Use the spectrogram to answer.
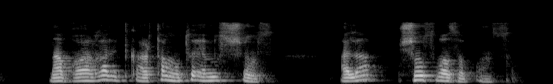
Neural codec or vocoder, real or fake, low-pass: none; real; 7.2 kHz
